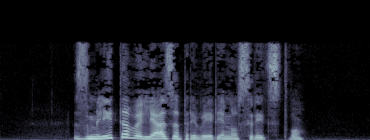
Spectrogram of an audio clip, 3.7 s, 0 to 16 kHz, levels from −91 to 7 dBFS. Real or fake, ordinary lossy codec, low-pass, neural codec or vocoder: fake; MP3, 48 kbps; 14.4 kHz; codec, 44.1 kHz, 3.4 kbps, Pupu-Codec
